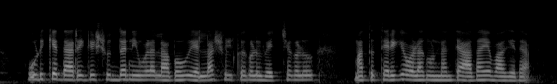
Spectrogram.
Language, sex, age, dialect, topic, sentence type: Kannada, female, 18-24, Central, banking, statement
